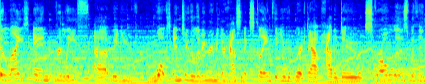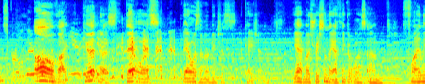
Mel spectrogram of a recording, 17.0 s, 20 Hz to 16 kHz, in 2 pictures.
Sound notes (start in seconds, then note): 9.8 laughs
